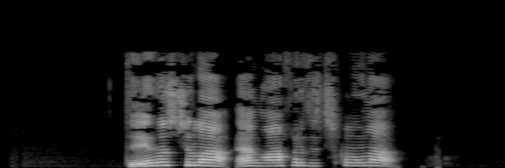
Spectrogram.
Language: Uyghur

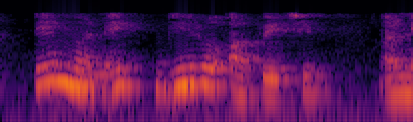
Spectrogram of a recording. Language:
Gujarati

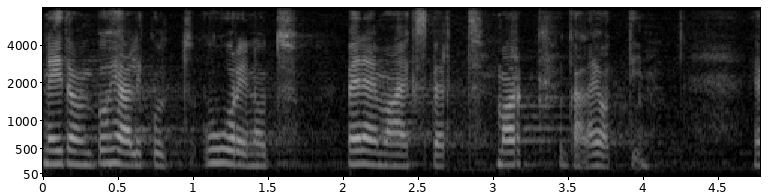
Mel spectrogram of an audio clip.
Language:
Estonian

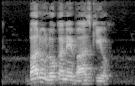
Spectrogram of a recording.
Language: Gujari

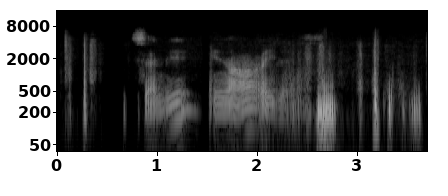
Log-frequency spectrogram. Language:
Kabyle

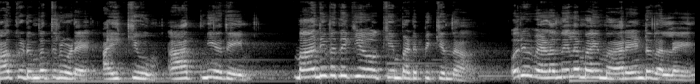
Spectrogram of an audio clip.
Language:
Malayalam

